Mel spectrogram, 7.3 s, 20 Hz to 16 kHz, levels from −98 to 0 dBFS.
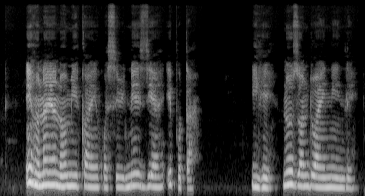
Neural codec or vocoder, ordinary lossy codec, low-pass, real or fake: vocoder, 48 kHz, 128 mel bands, Vocos; none; 14.4 kHz; fake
